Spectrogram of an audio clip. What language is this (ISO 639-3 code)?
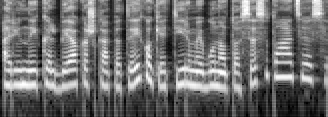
lit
